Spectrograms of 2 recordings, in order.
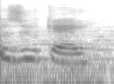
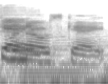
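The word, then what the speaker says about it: Ryunosuke: Rinozuke? Rinosuke. Rinosuke. It's Rinosuke.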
